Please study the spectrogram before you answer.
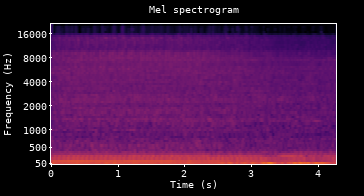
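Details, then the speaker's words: Ford Excursion after an injector job: steady, even idle with a low smooth hum and no stumble or miss. The engine now runs smooth and sounds healthy. "so looks like she runs pretty smooth now"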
